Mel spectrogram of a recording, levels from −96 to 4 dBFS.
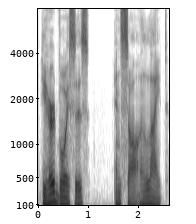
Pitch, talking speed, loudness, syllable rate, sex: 105 Hz, 160 wpm, -19 LUFS, 3.9 syllables/s, male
